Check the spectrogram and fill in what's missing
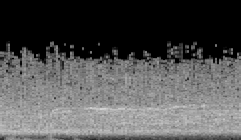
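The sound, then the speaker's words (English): A canned applause sound effect plays: a loud, dense wash of crowd clapping with faint cheers mixed in, holding steady for a couple of seconds. “Can I get a round of applause? See if that works.”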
